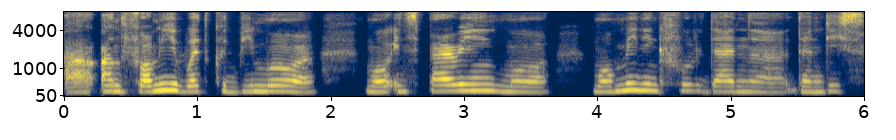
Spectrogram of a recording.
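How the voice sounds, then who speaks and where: With a French accent, a woman speaks at a fairly slow pace in a monotone, flat intonation. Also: medium pitch for a woman. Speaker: company culture executive. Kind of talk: interview. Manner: halting, many repetitions and fillers.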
